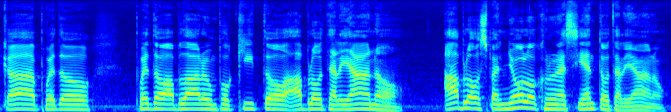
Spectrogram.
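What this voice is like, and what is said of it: Spanish with Italian accent. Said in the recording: “I speak Spanish with an Italian accent.”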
